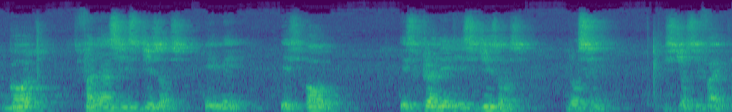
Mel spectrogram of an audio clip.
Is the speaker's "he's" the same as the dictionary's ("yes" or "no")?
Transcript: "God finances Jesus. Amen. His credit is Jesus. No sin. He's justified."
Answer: no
